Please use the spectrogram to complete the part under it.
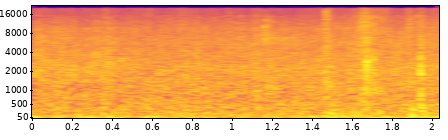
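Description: Steady, gentle rain patters continuously, soft and fairly distant, with a few slightly sharper drops toward the end.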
